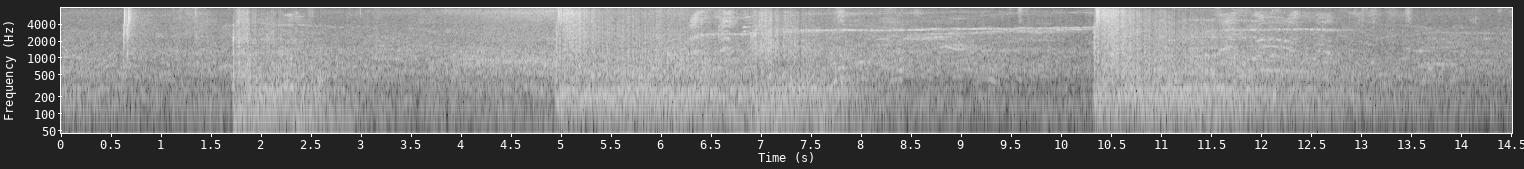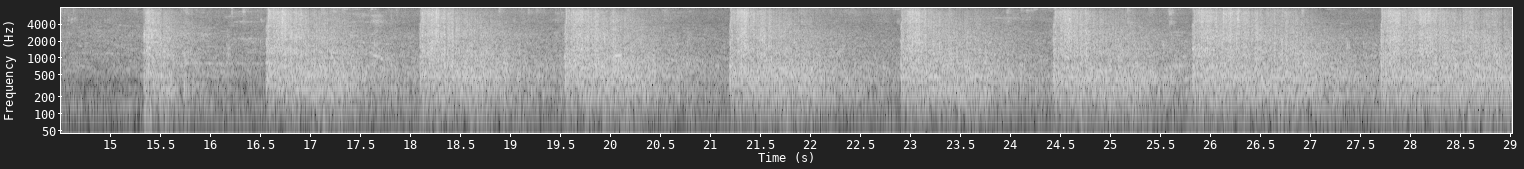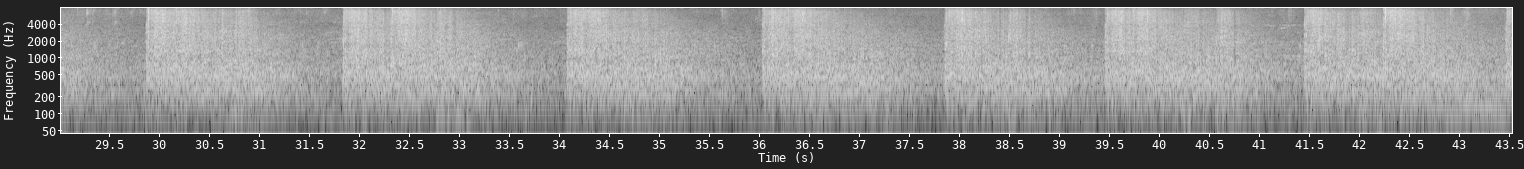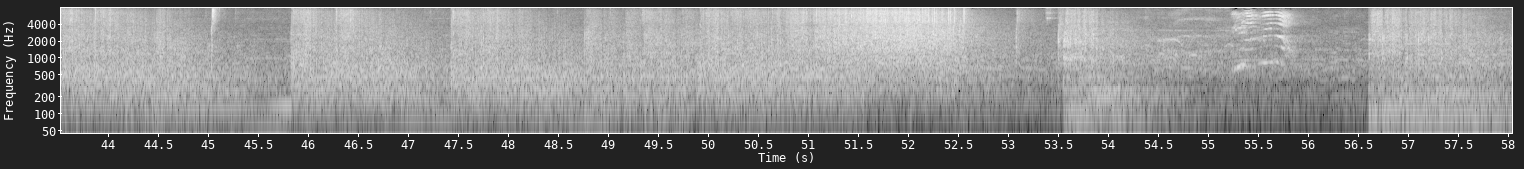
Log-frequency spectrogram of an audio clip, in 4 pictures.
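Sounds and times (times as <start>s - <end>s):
firework shells bursting: 21.2s - 54.6s.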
